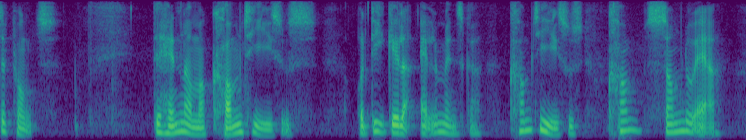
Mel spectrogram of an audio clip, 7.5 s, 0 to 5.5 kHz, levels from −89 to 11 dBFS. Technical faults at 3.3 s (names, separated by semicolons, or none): none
